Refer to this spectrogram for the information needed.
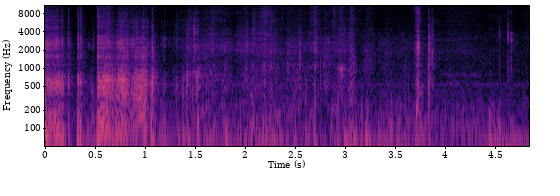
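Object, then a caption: Small vinyl cosmetic pouch with zipper. Long-nailed fingers pull the zipper on a small, hollow, pink glossy vinyl Hello Kitty cosmetic pouch and open it. Loud, rasping zipper bursts come in the first second, then quieter crinkling and tapping of the vinyl follow. A sharp snap sounds near the end as the pouch comes open.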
